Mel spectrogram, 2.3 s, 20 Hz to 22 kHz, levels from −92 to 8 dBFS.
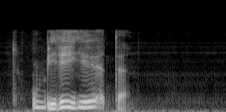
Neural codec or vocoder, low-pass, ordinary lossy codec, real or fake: autoencoder, 22.05 kHz, a latent of 192 numbers a frame, VITS, trained on many speakers; 7.2 kHz; none; fake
